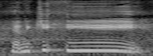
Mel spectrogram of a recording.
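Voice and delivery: दीर्घ ई, खींचकर; long ee. Shown as a demonstration. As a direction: stretch the ई like a teacher showing the long vowel. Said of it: "बड़ी ई".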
